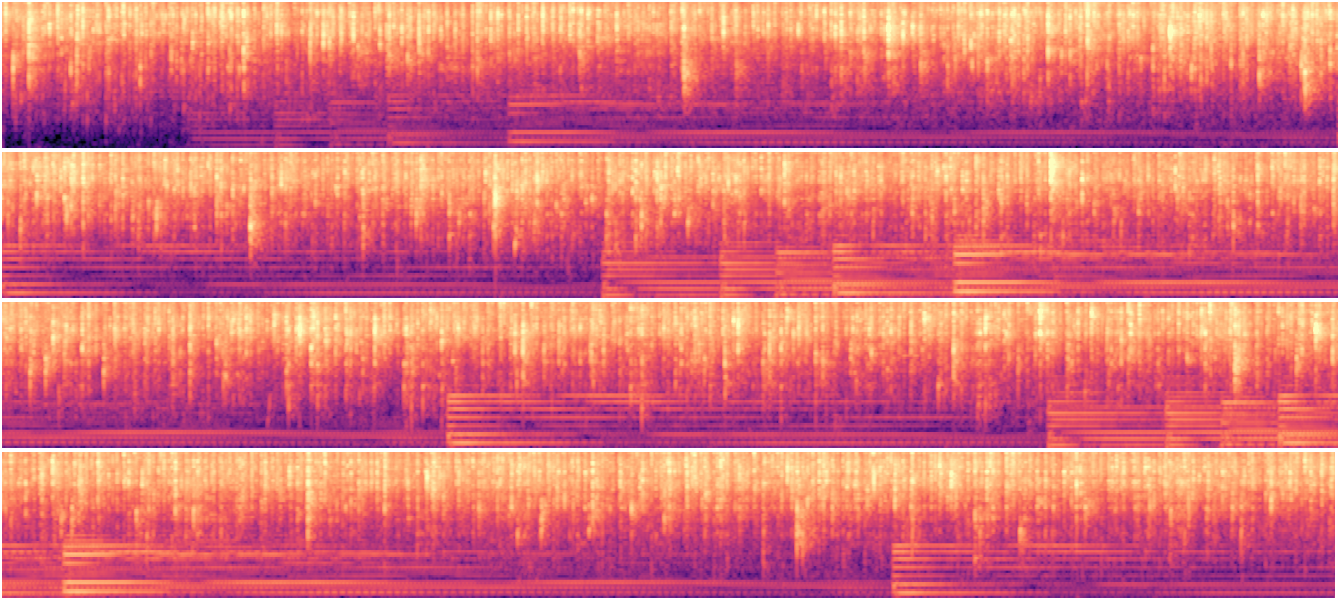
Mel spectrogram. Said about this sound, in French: Des traces blanches, ocre, jaune, orangé, bercé par l'eau qui s'écoule comme des perles de pluie, quoi.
